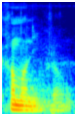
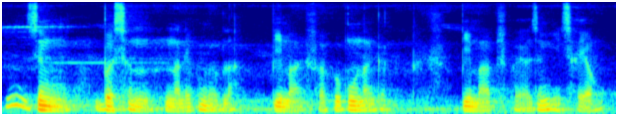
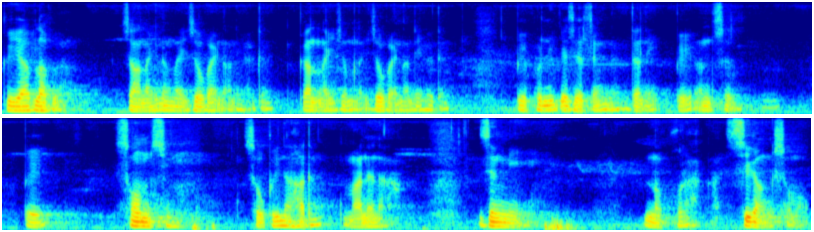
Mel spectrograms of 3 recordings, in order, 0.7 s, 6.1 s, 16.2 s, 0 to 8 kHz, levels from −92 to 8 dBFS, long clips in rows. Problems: constant background noise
